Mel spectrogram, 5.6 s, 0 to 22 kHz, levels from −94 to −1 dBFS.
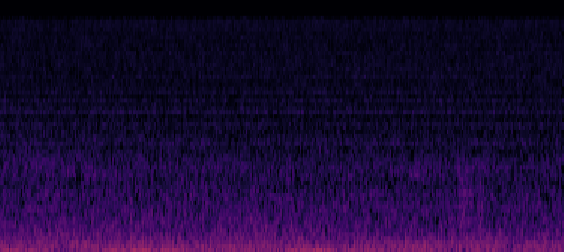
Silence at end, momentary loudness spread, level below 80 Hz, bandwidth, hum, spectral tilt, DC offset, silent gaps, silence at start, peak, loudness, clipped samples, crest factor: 0 s; 2 LU; -64 dBFS; 16 kHz; none; -4.5 dB/octave; under 0.1%; none; 0 s; -44 dBFS; -61 LUFS; under 0.1%; 14 dB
